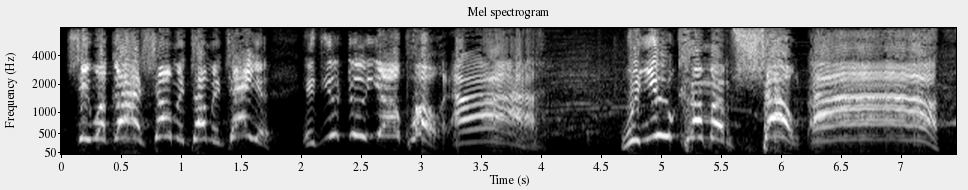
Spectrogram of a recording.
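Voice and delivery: high, shouted sermon cadence, stretching the punch words; full-force preaching. Acted. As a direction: drive the sermon home at full volume.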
